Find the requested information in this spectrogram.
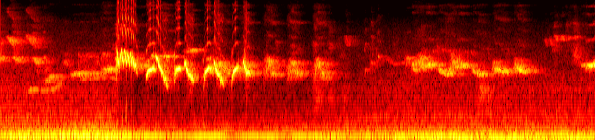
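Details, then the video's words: Song of a kept orange-headed thrush from North Bali, Singaraja: a loud series of quick, rolling whistled notes, followed by softer, continuous warbled phrases, over a low hum. "Suara ANIS MERAH"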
